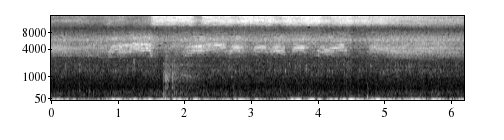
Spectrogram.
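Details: Cicadas singing in Japan in summer make a high, wavering buzz that rises and falls in intensity. Two sharp clicks or knocks cut in briefly, and a low rumble continues throughout.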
